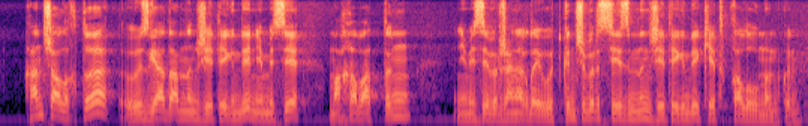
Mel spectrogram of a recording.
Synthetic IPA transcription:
qʰɑnʃɑlˠəqt̪əwɵzɡʲe̞ɑd̪ɑmnəɴʒe̞t̪e̞ɡʲɪnd̪ene̞me̞se̞ | mɑχɑbɑt̪ːəɴ | ne̞me̞se̞bɪɾʒɑɴɑʁəd̪ɑjwɵt̪̚kʲɪnʃɪbɪɾse̞zɪmnɪŋʒe̞t̪e̞ɡʲɪnd̪e̞kʲʰe̞t̪ɪ̥p̚qʰɑlˠuəmʏmkʲɪ̰n

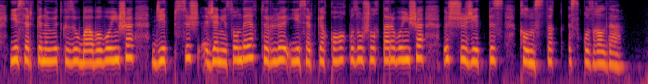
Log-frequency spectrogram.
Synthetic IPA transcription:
je̞sɪɾt̪̚kʲɪnɪwɵt̪kʲɪzubɑbəbo̞jənʃɑʒe̞t̪̚pɪ̥sʏʃʒæne̞so̞nd̪ɑjɑqt̪ʰʏɾlɪje̞sɪɾt̪̚kʲɪqʰoʁəq̚bʊzuwʃəlˠəqt̪ɑɾəbo̞jənʃɑʏʃʒ̥ʏzʒe̞t̪̚pɪsqʰəlˠməst̪əqɪsqʰo̞zʁɑlˠd̪ə

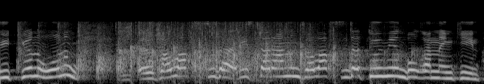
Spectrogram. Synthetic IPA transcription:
ɵjt̪̚kʲe̞nɪwo̞nəɴəʒɑlˠɑqə̥səd̪ɑɾʲe̞st̪oɾanːəɴʒɑlˠɑqə̥səd̪ɑt̪ʰɵme̞nbo̞lˠʁɑnːɑŋkʲʰe̞jɪn

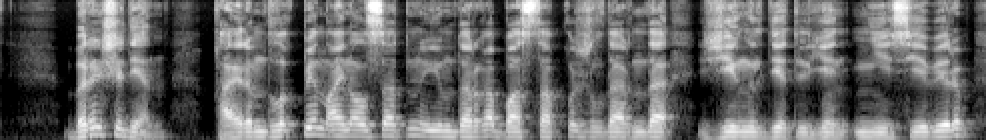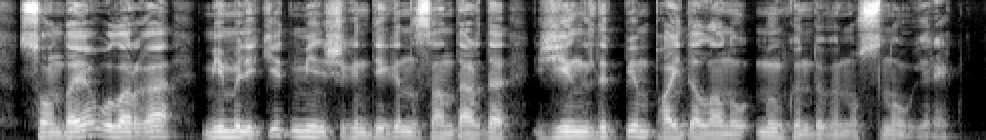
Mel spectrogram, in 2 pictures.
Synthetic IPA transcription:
bɪɾɪnʃɪd̪e̞̰ɴ | qʰɑjɾəmd̪əlˠəq̚pe̞nɑjnɑlˠəsɑt̪ənʊjəmd̪ɑɾʁɑbɑst̪ɑp̚qəʒəlˠd̪ɑɾənd̪ɑʒe̞ŋɪld̪e̞t̪ɪlɡʲe̞nːe̞se̞be̞ɾɪp̚ | so̞nd̪ɑjɑqwo̞lˠɑɾʁɑme̞mle̞kʲe̞t̪me̞nʃɪɡʲɪnd̪e̞ɡʲɪnəsɑnd̪ɑɾd̪əʒe̞ŋɪld̪ɪk̚pe̞npʰɑjd̪ɑlˠɑnumʏmkʲɪnd̪ɪɡʲɪnʊsənṵkʲʰḛɾe̞̰k̚

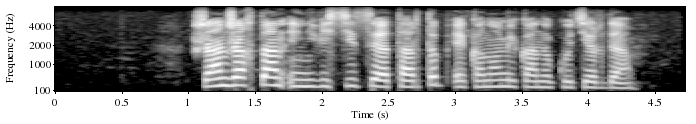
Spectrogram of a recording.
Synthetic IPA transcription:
ʒ̥ɑnʒɑqt̪ɑnʔijnve̞sʲt̪ʲijt̪sɨjat̪ʰɑɾt̪əpe̞ko̞no̞mijkɑnəkʲʰɵt̪e̞ɾd̪ɪ

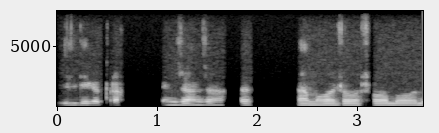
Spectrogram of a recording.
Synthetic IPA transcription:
je̞ld̪e̞ɡʲɪt̪ʰʊɾʔɑq̚t̪ɑpenʒɑnʒɑɴɑqt̪ə | d̪̥ɑməʁɑʒolˠɑʃəʁɑbo̞lˠɑd̪ə

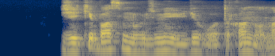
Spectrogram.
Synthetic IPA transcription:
ʒekʲe̞bɑsəmwɵzɪme̞ʏjd̪e̞wo̞t̪əɾʁɑnwo̰n

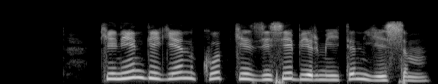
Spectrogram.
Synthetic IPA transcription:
kʲʰe̞ne̞nd̪e̞ɡʲe̞ŋkʲʰɵp̚kʲʰe̞zd̪e̞se̞be̞ɾme̞jt̪ɪnje̞sɪm

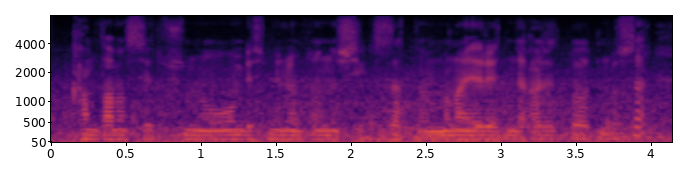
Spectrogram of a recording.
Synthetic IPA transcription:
qʰɑmt̪ɑmɑse̞t̪u̥ʃɪnwo̞nbe̞smilʲˠjo̞nt̪ʰo̞nːɑʃekʲɪzɑt̪ːəmʊnɑjɾe̞t̪ɪnd̪e̞qʰɑʒe̞t̪̚bo̞lˠɑt̪ənbosɑ

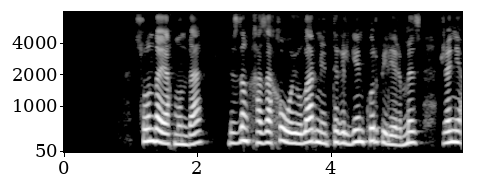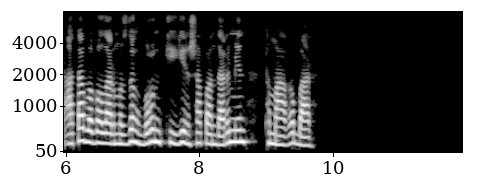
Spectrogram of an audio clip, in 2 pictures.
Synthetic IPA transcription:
so̞nd̪ɑjɑqmʊnd̪ɑ | bɪzd̪ɪŋqʰɑzɑqːəwo̞julˠɑɾme̞nt̪ʰɪɡʲɪlɡʲe̞ŋkʲʰɵɾpe̞le̞ɾɪmɪz | ʒæne̞ʔɑt̪ɑbɑbɑlˠɑɾəməzd̪əɴbʊɾənkʲʰijɡʲe̞nʃɑpɑnd̪ɑɾəme̞nt̪ʰəmɑʁəbɑɾ

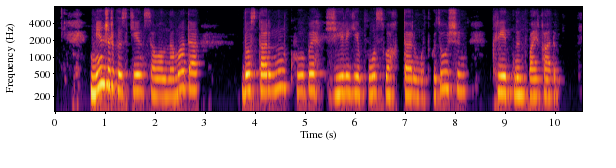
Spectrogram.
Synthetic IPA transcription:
me̞nʒʏɾɡʲɪzɡʲe̞nsɑwɑlˠnɑmɑd̪ɑ | d̪o̞st̪ɑɾəmnəɴkʲʰɵbɪʒe̞lɪɡʲe̞bo̞swɑqə̥t̪ːɑɾənwɵt̪kʲɪzuʏʃɪŋ | kʲʰɪɾe̞t̪ɪnɪnbɑjqɑd̪əm

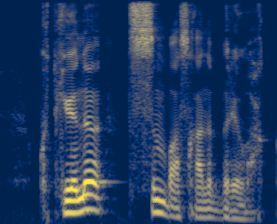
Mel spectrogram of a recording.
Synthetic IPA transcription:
kʲʰʏ̥t̪kʲe̞nɪt̪ʰɪ̥sɪmbɑsqɑnəbɪɾḛwɑ̰q̚

